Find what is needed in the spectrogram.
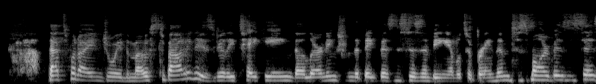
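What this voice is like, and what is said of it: American accent with Australian-British influence. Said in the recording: “you can hear from my accent... I'm American, but I spent 5 years in Australia and coming up to almost 7.5, 8 years now in the UK... we haven't quite drummed the accent out of you yet”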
